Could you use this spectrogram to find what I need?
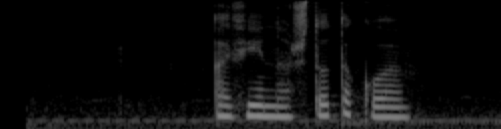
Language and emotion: Russian, neutral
